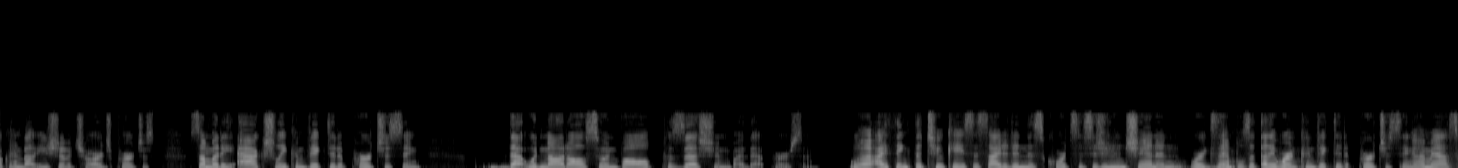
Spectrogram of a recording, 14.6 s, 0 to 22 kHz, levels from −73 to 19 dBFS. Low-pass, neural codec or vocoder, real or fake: 7.2 kHz; codec, 16 kHz in and 24 kHz out, 0.4 kbps, LongCat-Audio-Codec, two codebook decoder; fake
